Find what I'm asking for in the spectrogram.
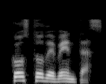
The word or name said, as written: COSTO DE VENTAS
